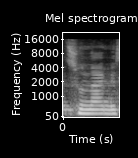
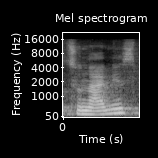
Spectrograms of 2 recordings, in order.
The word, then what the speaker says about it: tsunami: So the tsunami is a Japanese word that has two syllables. Tsu is harbor and nami is wave.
